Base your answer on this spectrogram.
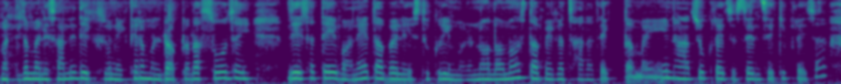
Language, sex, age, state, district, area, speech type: Nepali, female, 30-45, West Bengal, Darjeeling, rural, spontaneous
